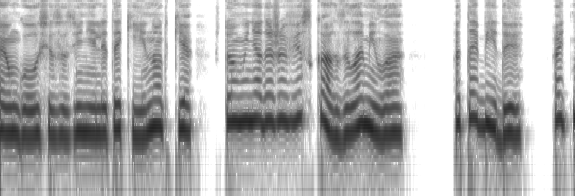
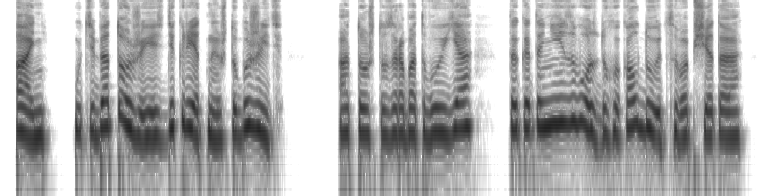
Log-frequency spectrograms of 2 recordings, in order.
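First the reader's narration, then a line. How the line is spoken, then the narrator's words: Through gritted teeth. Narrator (Russian): процедил Михайлов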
